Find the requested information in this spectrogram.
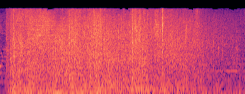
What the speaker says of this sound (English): and it goes boom!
